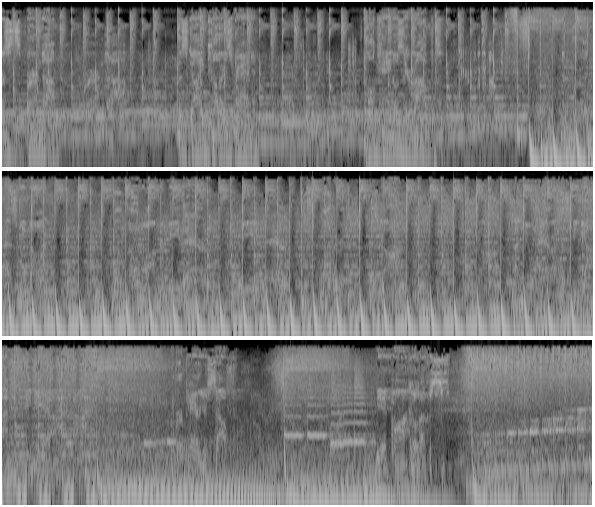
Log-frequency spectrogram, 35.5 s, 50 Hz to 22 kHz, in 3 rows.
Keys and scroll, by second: 9.3 F3, 12.9 c, 13.2 Escape, 26.7 c, 27.1 F3, 27.2 Escape, 33.3 shift+F2, 33.9 F3.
